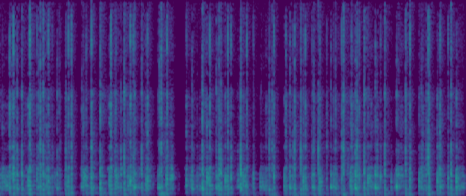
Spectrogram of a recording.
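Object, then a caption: Clear plastic box full of highlighters. Fingertips and nails tap fast on a clear plastic box full of highlighters, making a rapid, keyboard-like clatter of short, dry clicks. The taps run almost continuously, with a brief pause near the two-second mark, then resume at the same quick pace.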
